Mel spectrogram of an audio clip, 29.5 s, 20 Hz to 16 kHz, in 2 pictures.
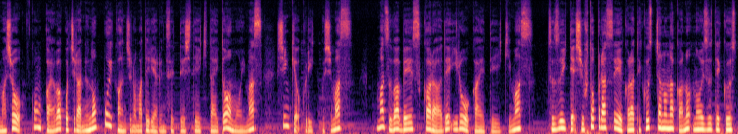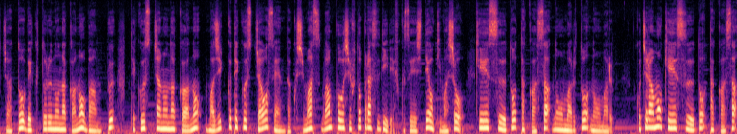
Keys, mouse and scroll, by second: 0.5 middle click, 0.8 click, 3.0-4.1 scroll down 2, 5.1 click, 5.6-6.1 scroll down 2, 6.1 middle click, 6.4-6.7 scroll down 1, 7.5 click, 11.2 click, 11.6 shift+a, 14.4 shift+a, 16.7 middle click, 17.2 shift+a, 21.2 click, 22.2 shift+d, 23.3 click, 24.3-25.4 drag, 25.9-27.0 drag, 27.3 ctrl+z, 28.0-29.2 drag.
